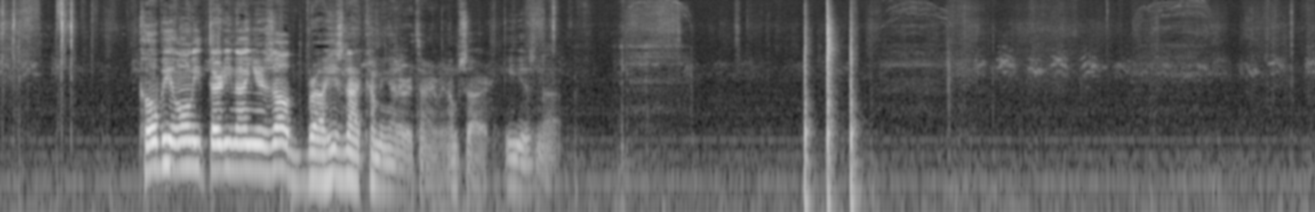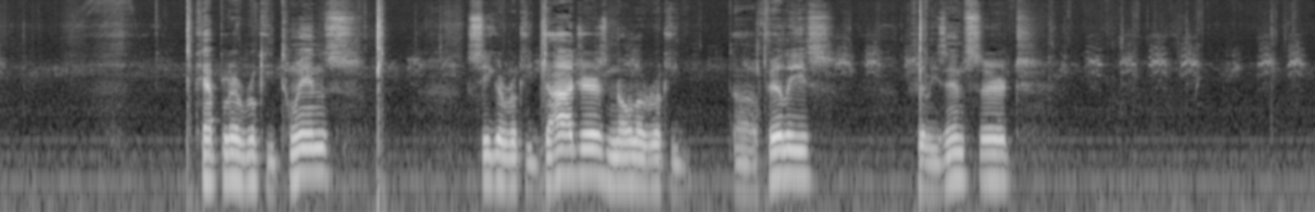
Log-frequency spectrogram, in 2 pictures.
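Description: Trading cards slide and rustle between fingers close by.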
